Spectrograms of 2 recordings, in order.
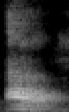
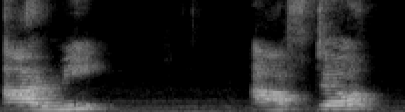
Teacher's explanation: आ बोलने में आपने देखा थोड़ा स्ट्रेच हो रहा है, आपका माउथ पूरा वाइड ओपन हो रहा है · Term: लॉन्ग वावल साउंड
